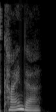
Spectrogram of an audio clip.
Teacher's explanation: In fast American speech, What's up? often sounds like Wassup?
